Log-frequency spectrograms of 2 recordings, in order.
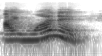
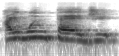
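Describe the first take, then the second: First: "wanted" reduced to "wanned", no T; native pronunciation. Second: "wanted" with a full T and "djee" ending; Brazilian learner's pronunciation. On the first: Shown as a demonstration. Teacher contrasting two versions for students, native-style reduced "wanted". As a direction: glide through "wanted", dropping the T. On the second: Retold or imitated. Teacher contrasting two versions for students, Brazilian-accented "wanted". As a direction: break "wanted" into "wan-teh-djee", Brazilian style. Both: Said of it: "são duas coisas completamente diferentes".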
